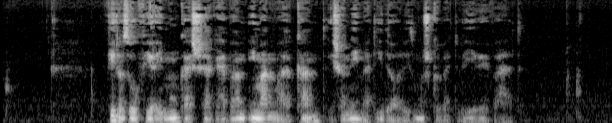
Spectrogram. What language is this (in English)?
Hungarian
